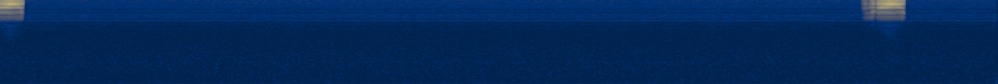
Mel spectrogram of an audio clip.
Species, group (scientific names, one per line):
Eupholidoptera latens
Orthoptera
